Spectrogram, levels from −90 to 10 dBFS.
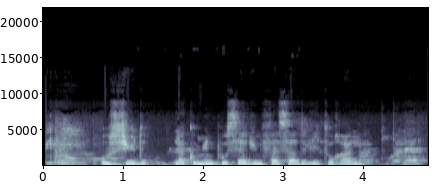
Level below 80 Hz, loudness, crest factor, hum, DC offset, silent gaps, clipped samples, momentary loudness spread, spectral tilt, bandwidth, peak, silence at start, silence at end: -54 dBFS; -15 LUFS; 14 dB; none; under 0.1%; none; under 0.1%; 12 LU; -5 dB/octave; 9.4 kHz; 0 dBFS; 0.05 s; 0 s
